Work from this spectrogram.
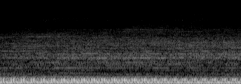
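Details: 1997 Subaru GC8 with STI engine swap, warmed up after first start in a long time: deep steady flat-four burble, even rhythm, no knocks or hiss; no smoke or leaks; normal warm idle.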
